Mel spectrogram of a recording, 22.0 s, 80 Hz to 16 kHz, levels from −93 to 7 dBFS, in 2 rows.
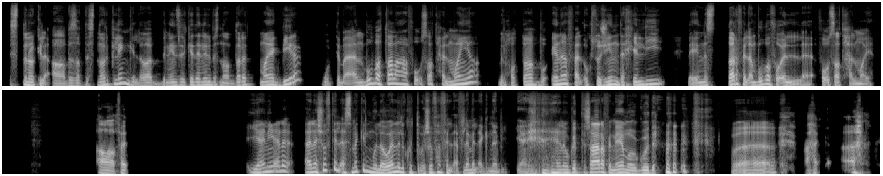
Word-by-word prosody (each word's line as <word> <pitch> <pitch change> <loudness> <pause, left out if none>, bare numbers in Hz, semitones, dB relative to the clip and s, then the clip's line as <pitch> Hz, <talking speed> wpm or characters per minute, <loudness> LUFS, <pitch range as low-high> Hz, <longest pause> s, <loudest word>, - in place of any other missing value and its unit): snorkel 125 -5 +1
آه، 100 -1 -2
بالضبط، 110 +1 -7
snorkeling 140 +8 -2 0.2
اللي 115 -2 -6
هو 115 0 -1
بننزِل 125 +2 -4
كده 130 +1 -1
نلبِس 135 -1 0
نضّارة 120 +6 -3
مَيَّة 135 +3 +3
كبيرة 155 - 0 0.3
وبتبقى - - -4
أنبوبة 165 - +1
طالعة 185 -1 +1
فوق 155 - -7
سطح - - -7
المَيَّة 185 - +1 0.3
بنحُطّها 120 +5 -2
في 135 - -5
بُقنا 150 +7 +1
فالأُكسجين 145 -2 +1
داخِل 140 +1 0
لي 170 +7 0 0.3
لأن 120 +1 -1
س 125 0 -3
طَرْف 165 +5 +5
الأنبوبة 140 +9 +2
فوق 150 - 0
ال - - -1
فوق - - -2
سطْح - - -3
المَيَّة. 95 -2 -5 1.3
آه، - - +3
ف - - -1 1.5
يعني 165 +6 +1
أنا 215 -1 -2 0.2
أنا 160 +2 +5
شُفت 250 - +1
الأسماك 190 - +1
الملوّنة 155 - +5
اللي 185 -3 +4
كنت 145 -5 -4
باشوفها 145 +7 0
في 145 - -6
الأفلام 125 +1 -1
الأجنبي، 105 -6 -6
يعني 100 +2 -3 0.3
أنا 135 0 +7
ما 140 0 +4
كنتش 145 0 -1
أعرَف 160 -1 +8
إن 130 -2 +3
هي 150 - +6
موجودة، 120 -2 +2 0.9
و - - -3 0.9
ح - - -3 0.4
آه. - - +1
140 Hz, 160 wpm, -23 LUFS, 120-160 Hz, 1.5 s, أعرَف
